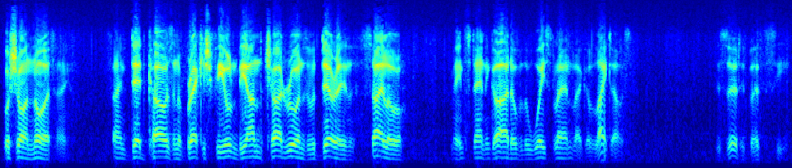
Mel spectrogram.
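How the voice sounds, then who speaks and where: An actor playing a shaken lone astronomer surviving in a deserted land, in a hushed, reflective 1930s radio drama style, on a dull lo-fi old broadcast. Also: male voice, deep voice, steady tone, moderate pace, lightly acted. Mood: brooding.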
